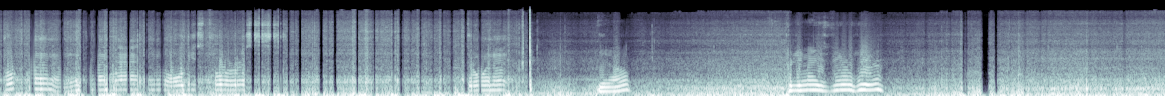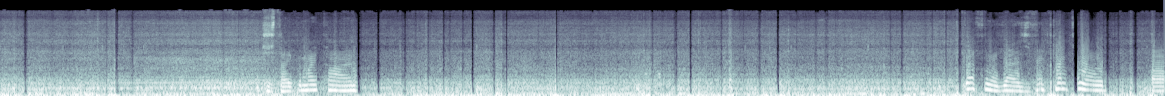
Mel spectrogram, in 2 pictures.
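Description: A motorcycle engine hums and rises in pitch as it speeds up and shifts gears.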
